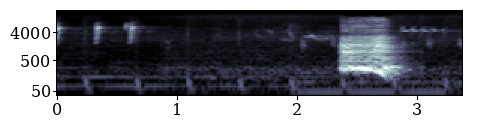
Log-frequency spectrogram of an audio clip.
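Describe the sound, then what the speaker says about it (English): A short, loud, rough bellow bursts out once after a few faint chirps, close and alone with no talking. "This is a bull."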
